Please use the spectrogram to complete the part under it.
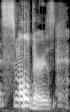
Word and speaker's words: Smulders: It's Smulders. – No, that's how it's spelled. – Okay. – But it's said Smolders.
